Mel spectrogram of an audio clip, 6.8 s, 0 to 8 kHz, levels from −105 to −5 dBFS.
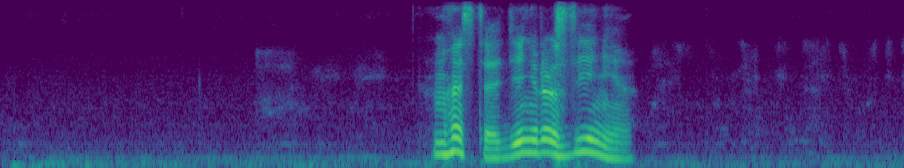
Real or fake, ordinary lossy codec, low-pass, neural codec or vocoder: fake; Opus, 32 kbps; 7.2 kHz; codec, 16 kHz in and 24 kHz out, 1 kbps, XY-Tokenizer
